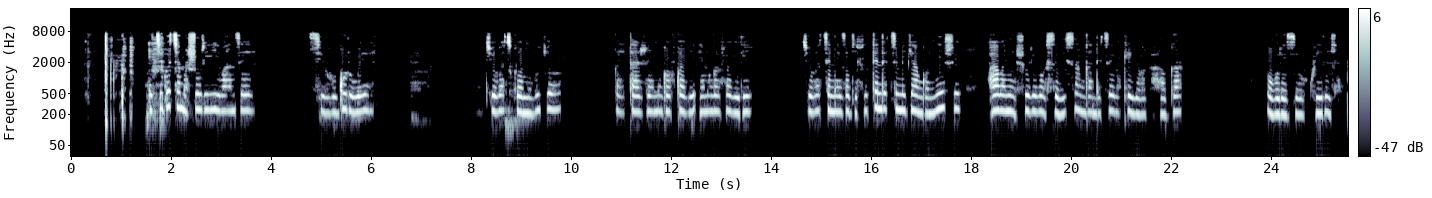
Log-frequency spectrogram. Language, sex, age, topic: Kinyarwanda, female, 25-35, education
